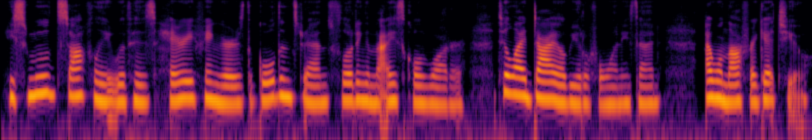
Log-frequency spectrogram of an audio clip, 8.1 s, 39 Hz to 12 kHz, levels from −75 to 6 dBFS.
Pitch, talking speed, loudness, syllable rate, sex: 200 Hz, 215 wpm, -19 LUFS, 5.6 syllables/s, female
